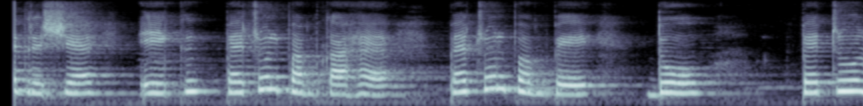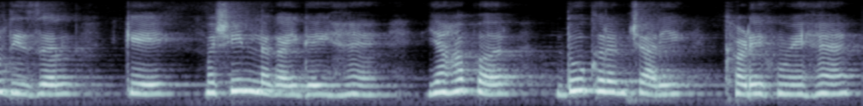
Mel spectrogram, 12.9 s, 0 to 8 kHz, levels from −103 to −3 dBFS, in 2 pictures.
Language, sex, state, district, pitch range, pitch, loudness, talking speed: Hindi, female, Bihar, East Champaran, 230-275 Hz, 250 Hz, -21 LUFS, 105 wpm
